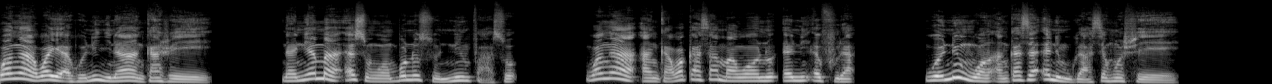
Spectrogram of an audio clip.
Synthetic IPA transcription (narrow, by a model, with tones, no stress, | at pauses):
wɔ̃˦na˦˨wɔ˦jɛ˨æ˨ɦo˨nĩ˦ɲĩ˨nãː˦˨ŋ̩˨kʰã˦ɕᶣɪː˦ | nã˨nɪ̃˦ɛ˦mã˨ʔɛ˦sʊ̃˨wɔ̃˨m˦bʊ˦nʊ̃˦sʊ˨n̩˦nĩ˦m˦fa̰˨sʊ˦ | wɔ̃˦na˦˨ʔa˨ŋ˨kʰã˨wɔ˦kʰa˦sa˦mã˨wɔ̃˦nːʊ̃˦ʔæ˦nĩ˦ʔæ˦fu˨ɾa˦ | wɔ˨nĩ˦mwɔ̃˨na˨ŋka˦s̬a˦ʔæ˦nĩ˨m˨ɡu˨ɾa˨sɪ˦ɦʊ̃˦ɕᶣɪ˦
